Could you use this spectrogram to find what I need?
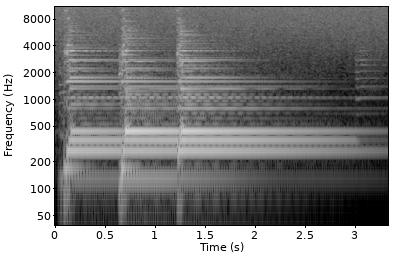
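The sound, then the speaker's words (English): An F major barre chord on guitar, fretted at the eighth fret in the A shape, is strummed three times in steady succession, then left to ring and slowly fade. “And the third is barring the 8th fret with an A chord shape, and it should sound like this.”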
